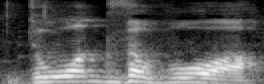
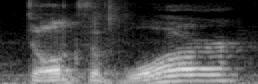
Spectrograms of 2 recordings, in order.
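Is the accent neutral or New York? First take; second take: New York; neutral. First: It is said in a New York accent. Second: It is said in a neutral accent.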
